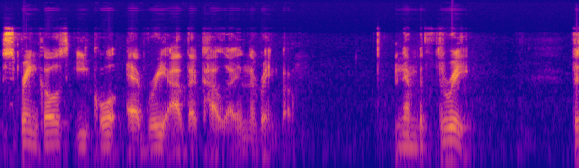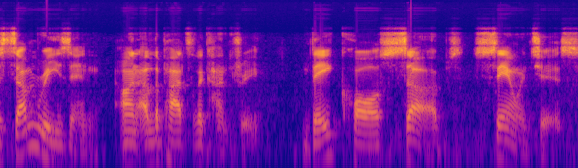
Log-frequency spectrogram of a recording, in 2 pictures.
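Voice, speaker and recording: At a fairly slow pace and with long, frequent pauses, a man speaks with a Boston accent. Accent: Boston accent, natural. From Boston area, Massachusetts. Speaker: vlogger, actor and model. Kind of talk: casual vlog talk. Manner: casual, with many fillers.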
